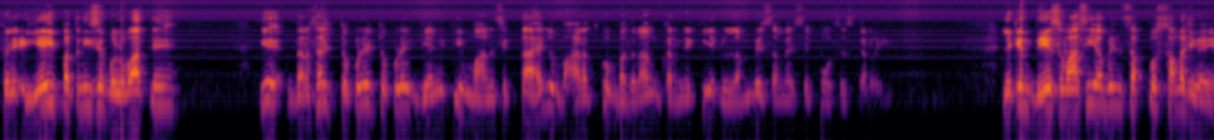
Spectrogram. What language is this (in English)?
Hindi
